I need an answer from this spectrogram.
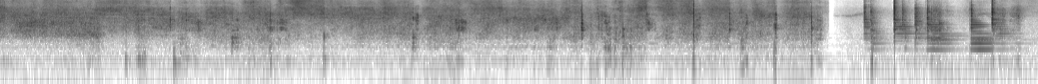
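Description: Chopped tomatoes sizzling in hot oil with sliced onions in a large metal pot, with the scrape and clatter of a steel ladle stirring. The sizzling stops suddenly about twelve seconds in, and a few ringing metal clinks of the ladle against the pot follow.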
